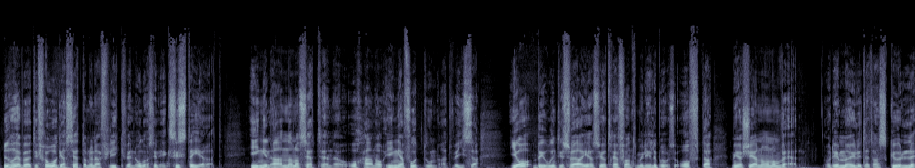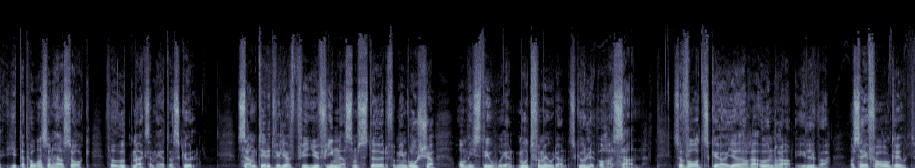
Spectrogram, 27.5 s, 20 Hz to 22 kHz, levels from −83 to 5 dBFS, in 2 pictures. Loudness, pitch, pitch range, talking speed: -23 LUFS, 85 Hz, 70-95 Hz, 185 wpm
